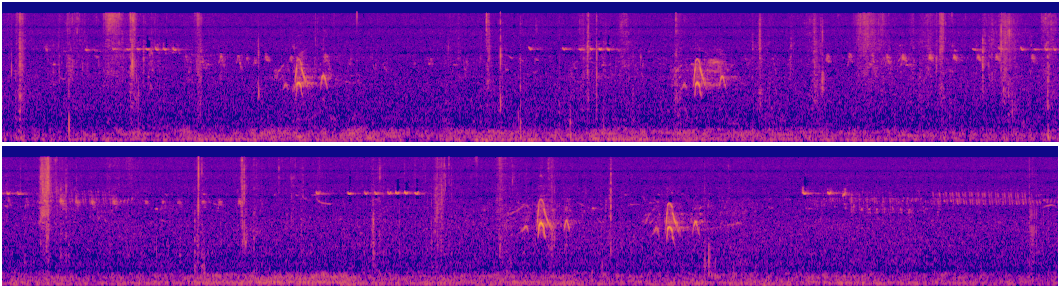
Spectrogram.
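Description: Wild birds calling by a creek: a few short scratchy calls scattered every several seconds and a thin high note repeated about every five seconds, over a faint low rumble.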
